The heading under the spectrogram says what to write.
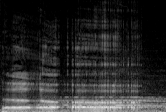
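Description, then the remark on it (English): A long, loud belch rumbles on for over two seconds, deep and croaky with a steady, resonant tone, with no talking over it. “rating them with these suds ratings plus our signature belching sounds”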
